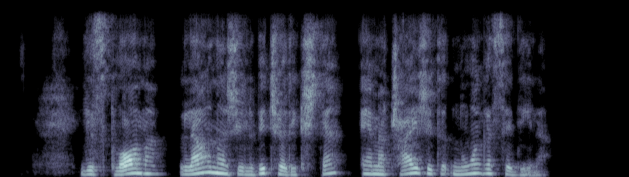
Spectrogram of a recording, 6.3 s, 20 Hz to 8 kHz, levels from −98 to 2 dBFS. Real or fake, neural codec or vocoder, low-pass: fake; vocoder, 22.05 kHz, 80 mel bands, Vocos; 7.2 kHz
